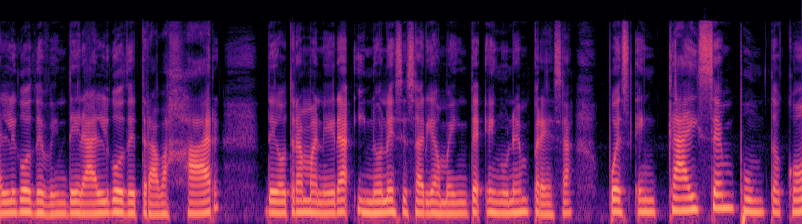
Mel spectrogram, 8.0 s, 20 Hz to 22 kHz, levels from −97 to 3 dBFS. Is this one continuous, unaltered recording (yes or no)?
yes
